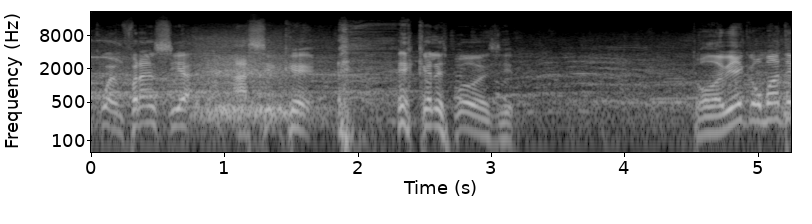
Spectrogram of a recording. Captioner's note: laugh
